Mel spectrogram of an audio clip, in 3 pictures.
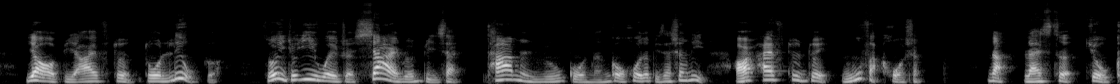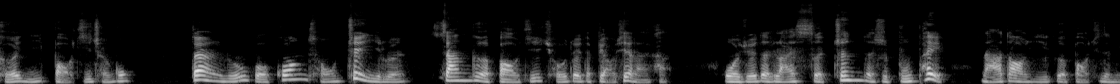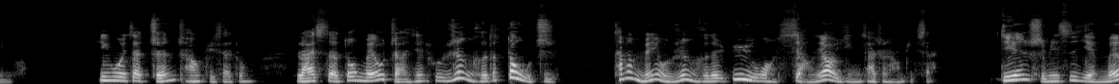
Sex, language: male, Chinese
